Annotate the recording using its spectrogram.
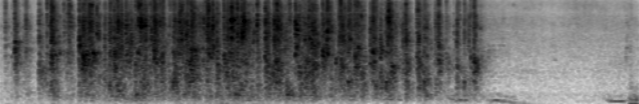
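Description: Audience applauding, a dense patter of many hands clapping that dies away after about five seconds.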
